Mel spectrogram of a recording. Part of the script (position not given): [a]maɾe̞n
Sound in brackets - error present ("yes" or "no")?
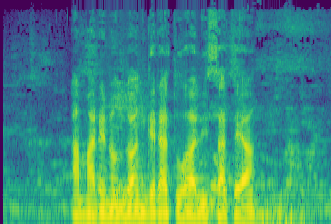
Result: no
